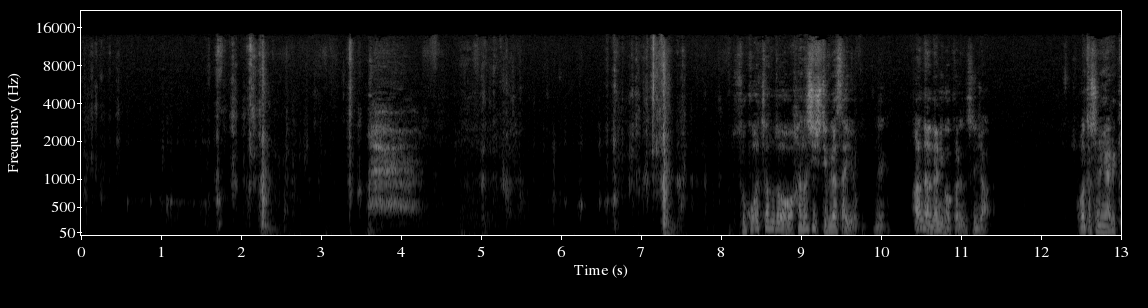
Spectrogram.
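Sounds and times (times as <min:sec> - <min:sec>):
short breathy noise: 0:03.6 - 0:04.4.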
